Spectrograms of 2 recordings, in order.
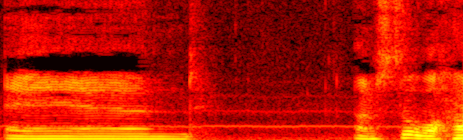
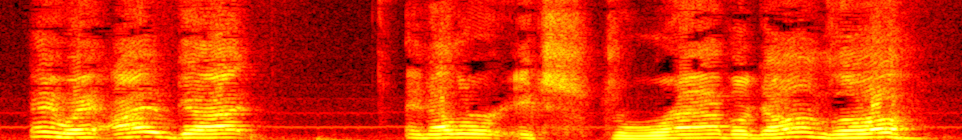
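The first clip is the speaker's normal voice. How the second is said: extravaganza stretched slow, high and loud. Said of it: "that's how you gotta say it".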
